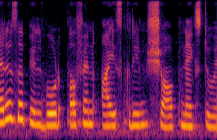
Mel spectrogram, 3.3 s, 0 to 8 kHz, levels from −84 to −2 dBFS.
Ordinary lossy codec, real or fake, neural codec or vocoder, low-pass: none; real; none; none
